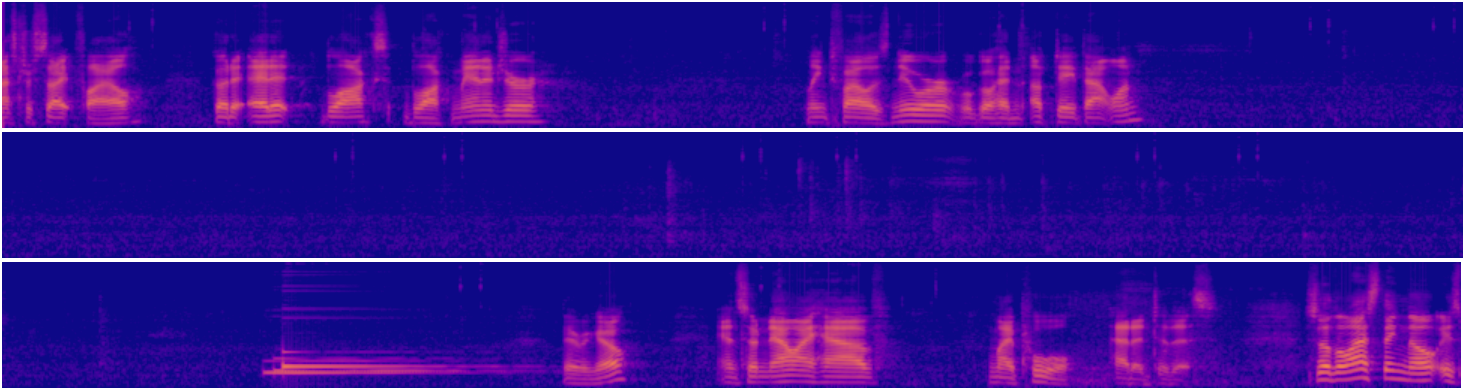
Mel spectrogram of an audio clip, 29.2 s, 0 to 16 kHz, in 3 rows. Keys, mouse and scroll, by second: 1.1 click, 3.4 click, 5.3 click, 6.9 click, 8.9 click, 9.8 click, 12.2 click, 12.9 click, 14.9 click, 15.5 click, 17.5 click, 18.2 click, 22.8 click, 24.2 click, 24.8 click, 27.5 right click, 28.2 middle click, 28.2 middle click.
